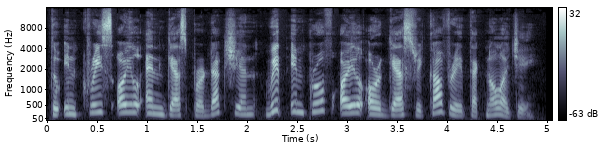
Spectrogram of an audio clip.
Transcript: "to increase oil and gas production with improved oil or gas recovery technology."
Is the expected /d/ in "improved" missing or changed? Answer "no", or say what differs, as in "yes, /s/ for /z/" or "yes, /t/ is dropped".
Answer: yes, /d/ is dropped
